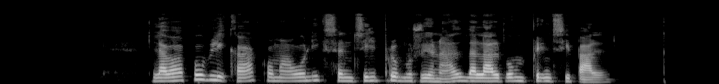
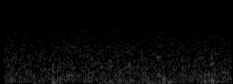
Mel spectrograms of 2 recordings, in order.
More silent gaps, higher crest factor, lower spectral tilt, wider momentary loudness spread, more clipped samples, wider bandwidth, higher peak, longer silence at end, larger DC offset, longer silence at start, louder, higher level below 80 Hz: neither; about the same, 20 dB vs 16 dB; first, -6 dB/octave vs -3 dB/octave; first, 8 LU vs 1 LU; neither; about the same, 11.5 kHz vs 11.5 kHz; first, -4 dBFS vs -38 dBFS; first, 1.1 s vs 0 s; neither; first, 1.55 s vs 0.05 s; first, -21 LUFS vs -53 LUFS; about the same, -72 dBFS vs -70 dBFS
